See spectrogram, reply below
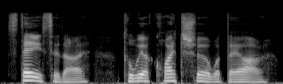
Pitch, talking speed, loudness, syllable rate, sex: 130 Hz, 235 wpm, -18 LUFS, 6.1 syllables/s, male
